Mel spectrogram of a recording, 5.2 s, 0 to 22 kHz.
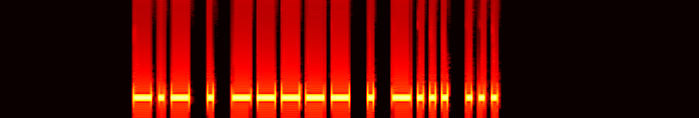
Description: Morse code, heard as a keyed tone, about 26 wpm, 700 Hz. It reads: KE0EBS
